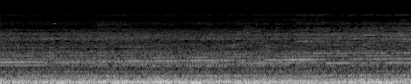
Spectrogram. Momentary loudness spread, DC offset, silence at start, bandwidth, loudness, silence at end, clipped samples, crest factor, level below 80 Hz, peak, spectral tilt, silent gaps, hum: 2 LU; under 0.1%; 0 s; 11.5 kHz; -23 LUFS; 0 s; under 0.1%; 12 dB; -26 dBFS; -8 dBFS; -7.5 dB/octave; none; none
